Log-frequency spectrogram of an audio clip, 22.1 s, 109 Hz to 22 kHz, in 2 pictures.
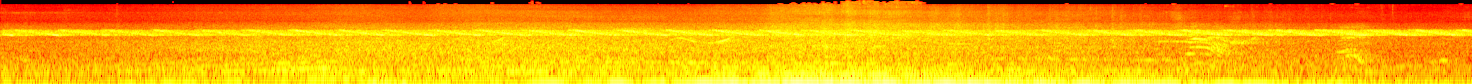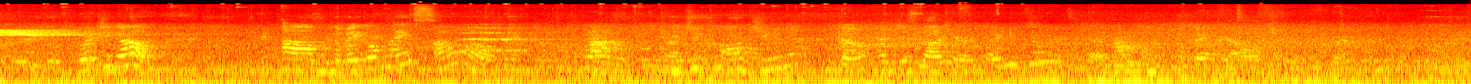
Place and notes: amsterdam, vijzelstraat, traffic and bells
different kind of traffic passing by. in the distance an hour bell
international city scapes - social ambiences and topographic field recordings
Amsterdam, The Netherlands, 6 July 2010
